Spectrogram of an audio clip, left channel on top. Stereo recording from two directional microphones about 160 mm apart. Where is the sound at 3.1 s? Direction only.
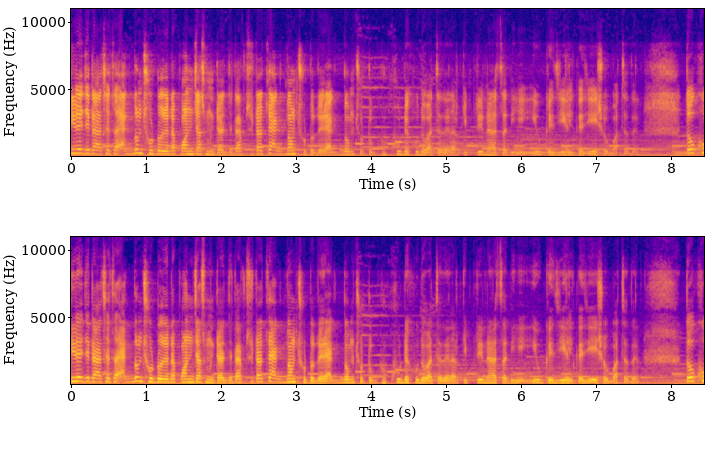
35° right (ahead or behind).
